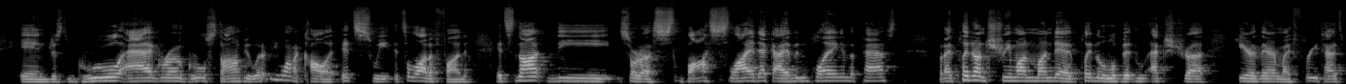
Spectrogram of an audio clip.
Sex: male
